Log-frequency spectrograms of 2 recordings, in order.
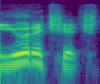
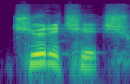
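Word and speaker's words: Đuričić: one recently uh philip jurichic whose name is actually urichic the d is silent but i've been calling him juricic with a dj sound for six years so i thought well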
